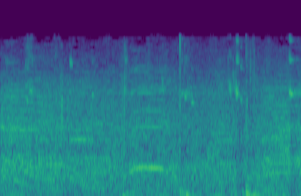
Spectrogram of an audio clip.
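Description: Basketball dribbling on a hardwood court over the steady noise of an arena crowd.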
